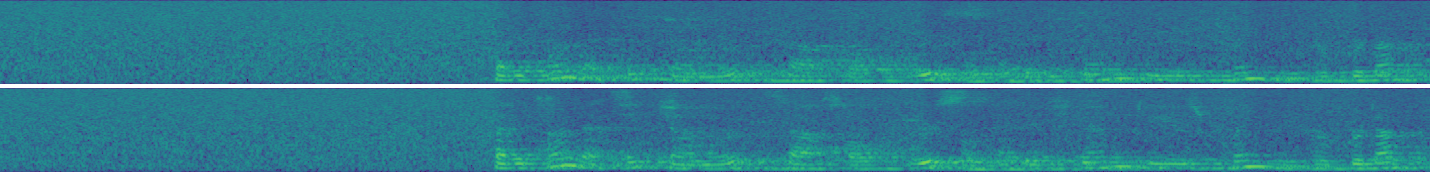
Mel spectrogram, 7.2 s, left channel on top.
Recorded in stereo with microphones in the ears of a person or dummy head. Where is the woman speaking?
85° right, 4.5 m.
